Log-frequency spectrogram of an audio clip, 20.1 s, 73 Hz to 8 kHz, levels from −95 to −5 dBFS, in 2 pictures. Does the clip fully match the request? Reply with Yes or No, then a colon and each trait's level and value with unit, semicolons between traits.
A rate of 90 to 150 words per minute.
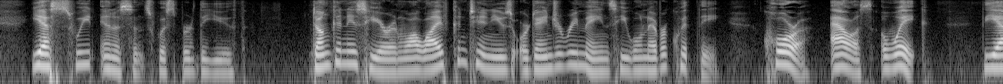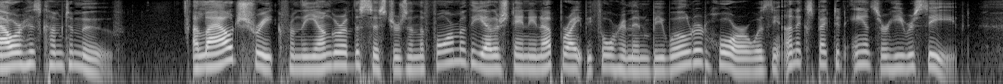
No: average, 175 wpm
